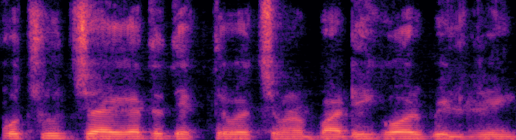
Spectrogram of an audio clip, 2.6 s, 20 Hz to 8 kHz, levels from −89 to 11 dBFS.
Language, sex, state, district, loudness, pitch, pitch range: Bengali, male, West Bengal, North 24 Parganas, -18 LUFS, 120 Hz, 115-125 Hz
